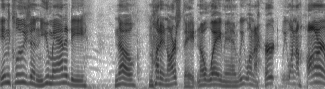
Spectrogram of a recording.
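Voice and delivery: high, loud, sarcastic mock voice.

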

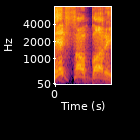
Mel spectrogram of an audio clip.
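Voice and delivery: high, loud, frustrated yell.

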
